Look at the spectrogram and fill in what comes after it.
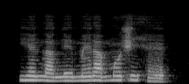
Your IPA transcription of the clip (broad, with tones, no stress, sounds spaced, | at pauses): j ɛ̃˧ n a˨ n e˨ m ɛ̃˨˦ ɾ a˧ m ɔ̃˦ ʃ i˦˨ h ɛ̃˨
